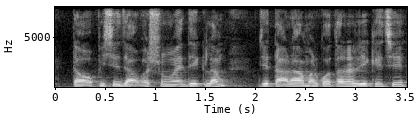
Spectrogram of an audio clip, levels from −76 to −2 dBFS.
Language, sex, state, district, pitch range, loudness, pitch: Bengali, male, West Bengal, North 24 Parganas, 140-165 Hz, -15 LUFS, 150 Hz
